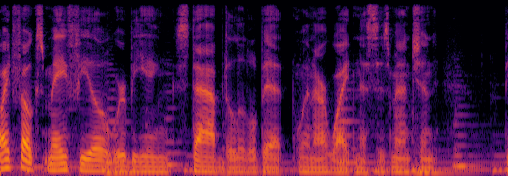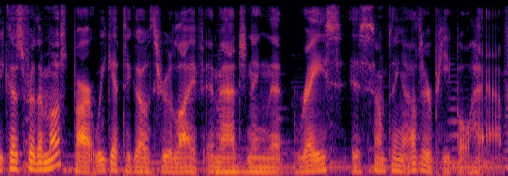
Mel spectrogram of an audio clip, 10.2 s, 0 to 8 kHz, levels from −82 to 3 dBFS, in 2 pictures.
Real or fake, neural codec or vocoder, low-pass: real; none; 7.2 kHz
